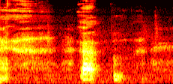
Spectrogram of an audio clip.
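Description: A woman's voice making a few short vocal sounds, the loudest a single sharp, clipped one about a second in, followed by a smaller one.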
